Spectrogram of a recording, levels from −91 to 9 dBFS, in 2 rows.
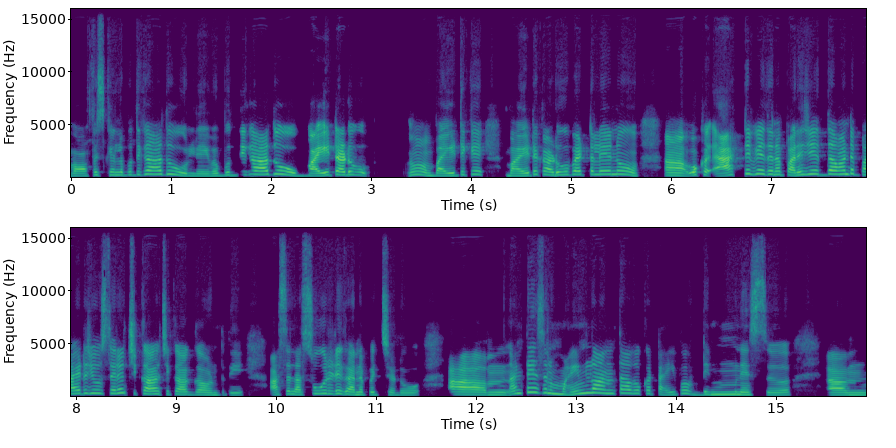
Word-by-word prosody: ఆఫీస్‌కెళ్ళబుద్ధి 265 +4 -7
కాదు. 340 0 +1 0.2
లేవబుద్ధి 210 +8 -6
కాదు. 335 +2 +5 0.3
బయట 235 +5 +6
అడుగు 290 +6 -2 0.4
హ్మ్. 280 -3 -2
బయటకి, 255 +10 -1 0.3
బయటకి 225 +9 0
అడుగు 270 +2 +1
పెట్టలేను. 320 +1 +1 0.5
ఆహ్, 230 -1 +5
ఒక - - -2 0.2
యాక్టివ్ 370 -1 +3
ఏదైనా 330 -3 +1
పని 250 +2 +5
చేద్దామంటే 350 +1 +2
బయట 300 +3 +2
చూస్తేనే 325 +1 -2
చికాకు 270 -1 +2
చికాకుగా 230 -4 -2
ఉంటది. 180 0 -11 0.4
అసలా 235 -1 -3
సూర్యుడు 295 0 -3
కనిపిచ్చడు.ఆహ్, 215 +1 -1
హ్మ్, 205 - -6 0.2
అంటే 330 +8 -2
అసలు 365 -4 -2
మైండ్‌లో 315 - 0
అంతా 315 +2 -4
అదొక 305 -1 -8
టైప్ 215 +8 -10
ఆఫ్ 210 - -15
డిమ్‌నెస్ 220 -1 -3 0.7
ఆహ్, 200 -1 0
270 Hz, 130 wpm, -23 LUFS, 220-315 Hz, 0.7 s, బయట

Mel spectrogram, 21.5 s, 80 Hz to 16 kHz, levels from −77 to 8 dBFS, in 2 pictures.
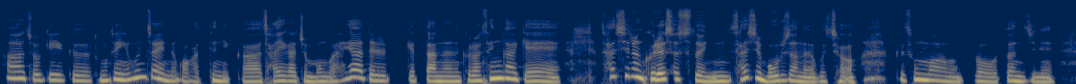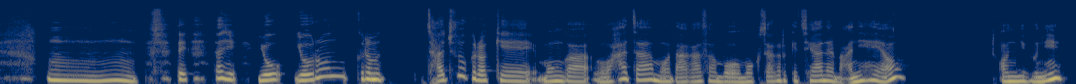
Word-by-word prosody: '아 265 -1 +2
저기 210 -3 -4
그 190 -3 -5
동생이 210 +3 +2
혼자 295 +4 +2
있는 200 -6 +2
것 170 - -6
같으니까 165 -1 -4
자기가 180 +1 -4
좀 170 -1 -3
뭔가 165 +1 -3
해야 275 - -1
되겠다.'는 180 -4 -2
그런 190 0 0
생각에 190 - +4 0.4
사실은 335 -2 +2
그랬을 240 0 +4
수도 200 -4 -2
있는 170 +1 +2
사실 260 +4 +3
모르잖아요, 180 -4 +1
그쵸? 165 -1 -4 0.4
그 225 - -6
속마음은 195 -7 +2
또 170 -3 -3
어떤지. 155 -2 -2 0.7
음. 190 -2 +3 0.4
근데 225 -2 +1 0.3
사실 255 -5 +4 0.3
요 210 +2 +4 0.2
요런 320 - +1
그러면 235 -3 +5 0.4
자주 225 - -4
그렇게 195 -6 -1
뭔가 175 -6 -2
어 190 -7 -5
"하자." 220 +2 -2
뭐 170 -4 +1
"나가서 165 +4 -6
뭐 155 -2 -3
먹자." 160 +3 -6
그렇게 185 -1 -5
제안을 185 +1 -1
많이 145 +4 0
해요? 210 - +1 0.9
언니분이? 170 - +4
190 Hz, 285 characters per minute, -23 LUFS, 170-225 Hz, 0.9 s, 그러면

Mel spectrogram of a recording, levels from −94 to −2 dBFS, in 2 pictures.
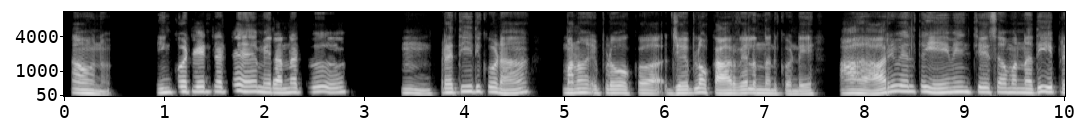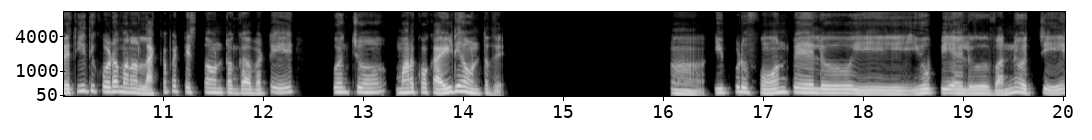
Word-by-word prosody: అవును. 125 -6 +3 0.6
ఇంకోటేంటంటే 195 +4 +1 0.2
మీరన్నట్టు 170 +2 +1 0.9
హ్మ్. 140 -4 -1 0.2
ప్రతీది 195 +6 +1
కూడా, 145 -9 +2 0.6
మనం 155 +3 +4
ఇప్పుడు 140 +1 -1
ఒక 130 - -19 0.4
జేబు‌లో 135 +4 +3
ఒక 145 - -10
6000 135 +3 +2
ఉందనుకోండి. 115 -3 -1 0.4
ఆ - - +4 0.3
6000తో 200 +5 +1 0.2
ఏమేం 185 +3 +2
చేశామన్నది 170 -1 +1 0.2
ప్రతీది 215 +9 0
కూడా 190 +1 +3
మనం 160 -3 +2
లెక్కపెట్టిస్తా 175 +4 -4
ఉంటాం 150 -2 -3
కాబట్టి, 135 +5 -2 0.6
కొంచెం 175 0 0 0.4
మనకొక 170 0 0 0.2
ఐడియా 200 +2 +3
ఉంటది. 130 -8 -6 1.7
ఆ! - - -1 0.5
ఇప్పుడు 175 +4 -2
ఫోనుపే‌లు, 155 0 +1 0.4
ఈ - - 0 0.5
యూపీఐలు 145 -3 +1 0.2
ఇవన్నీ 120 +9 -1
ఒచ్చి 145 -1 -5
160 Hz, 100 wpm, -22 LUFS, 140-180 Hz, 1.7 s, మనం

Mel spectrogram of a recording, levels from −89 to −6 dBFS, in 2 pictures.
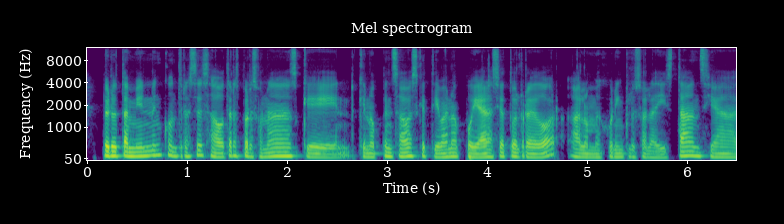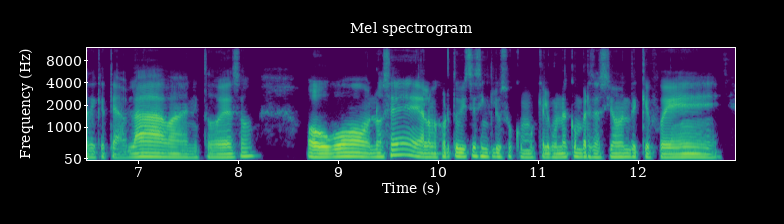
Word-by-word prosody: pero, 140 -1 +7
también 130 0 +5
encontraste 145 -2 -2
a 110 - +3
otras 135 +5 +1
personas 130 +1 +2
que 95 -6 -1
que - - -3
no 105 -1 -2
pensabas 125 +1 +2
que 130 - -2
te 125 -5 -4
iban 105 +2 +2
a - - +2
apoyar 105 -3 +3
hacia 115 +2 -1
tu 125 - -2
alrededor, 100 -3 +1
a 115 -6 -1
lo 100 - 0
mejor 100 +2 -4
incluso 105 0 -4
a - - -7
la 95 - -3
distancia 105 0 0
de 95 - -6
que - - -9
te 90 - -7
hablaban 105 0 +1
y 95 - -10
todo 95 0 -4
eso. 125 +6 -3 0.5
O 105 -2 +4
hubo, 115 +1 +4
no 110 +1 -2
sé, 160 +1 -1
a 110 - +1
lo 105 - 0
mejor 110 +2 -4
tuvistes 125 +1 -1
incluso 115 -3 -4
como 100 -1 -7
que 100 - -8
alguna 100 +1 -2
conversación 110 -1 -3
de 110 - -4
que 100 - -5
fue, 95 0 -1
110 Hz, 220 wpm, -23 LUFS, 100-125 Hz, 0.5 s, pero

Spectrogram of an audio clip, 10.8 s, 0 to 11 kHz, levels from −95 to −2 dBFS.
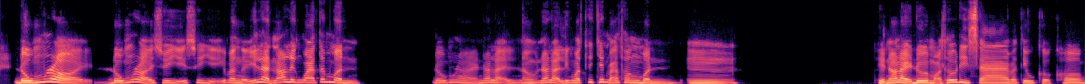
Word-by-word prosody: Đúng 245 +5 +6
rồi, 250 - +4 0.2
đúng 240 +5 0
rồi, 215 -11 0
suy 245 +2 -3
diễn, 205 +3 -3
suy 255 +1 -4
diễn 225 +4 -6
và 260 - 0
nghĩ 205 +2 -1
là 300 -4 +3
nó 275 +5 -1
liên 310 -3 -1
quan 275 -1 0
tới 335 - -3
mình. 245 -11 -1 0.8
Đúng 240 +3 -6
rồi, 235 -8 -7
nó 255 +4 -4
lại, 240 -4 -4
ừ, 220 -1 -4
nó 265 - -1
lại 270 - 0
liên 245 +2 -3
quan 245 - 0
tới 305 - -4
chính 315 0 -2
bản 255 +1 -2
thân 270 -2 -1
mình. 200 -3 -2
Ừm. 215 -2 -1 1.4
Thì 220 - +3
nó 240 +5 +4
lại 255 -5 +6
đưa 235 +3 +6
mọi 200 -4 -1
thứ 280 +2 +3
đi 285 -4 +1
xa 230 -2 +1
và 205 - -3
tiêu 225 +2 -2
cực 190 -3 -8
hơn 225 -1 -2
240 Hz, 240 wpm, -23 LUFS, 220-270 Hz, 1.4 s, Đúng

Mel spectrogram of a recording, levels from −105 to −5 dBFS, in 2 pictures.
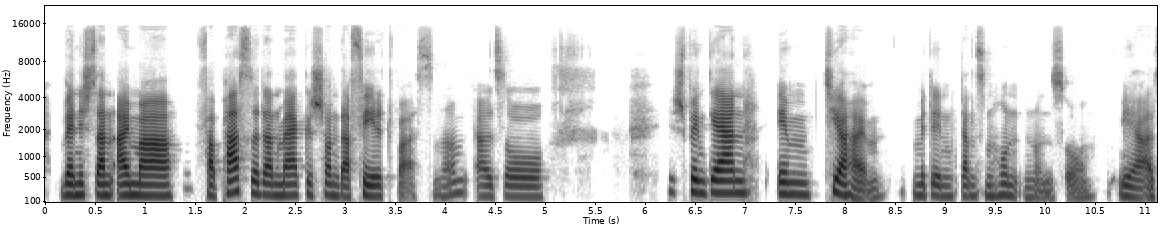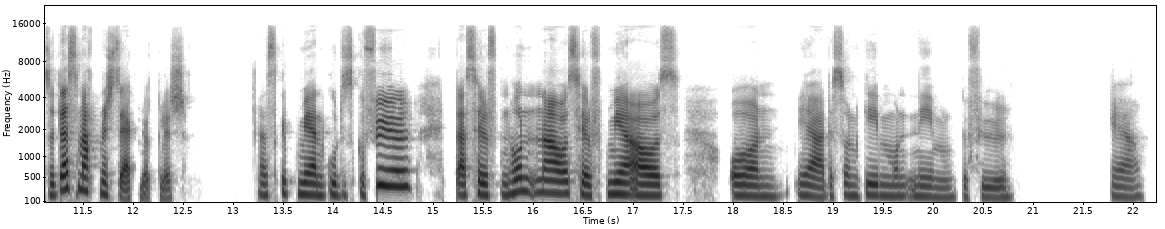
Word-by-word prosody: Wenn 185 0 +4
ich's 185 -1 -3
dann 185 -1 +5
einmal 180 -1 +5 0.2
verpasse, 215 +4 +4
dann 185 -2 +1
merke 185 +1 +1
ich 180 - -1
schon, 185 -3 -2
da 165 -1 +2
fehlt 170 -1 -2
was, - - -11
ne? 200 +7 -13
Also 165 -1 -6 1.2
ich 230 - -9
bin 225 -3 +2
gerne 215 -1 +5 0.3
im 200 -2 -2
Tierheim 180 - +1 0.2
mit 180 -1 -9
den 170 -2 -6
ganzen 170 0 -8
Hunden 175 -5 -9
und - - -14
so. - - -12 0.3
Ja, 165 -4 -3
also 185 - -4
das 265 +9 +4
macht 250 -5 +2
mich 200 -2 -3
sehr - - -1
glücklich. - - -12 0.7
Das 185 -1 -10
gibt 215 0 -8
mir 195 -1 +3
'n 180 -2 0
gutes 190 0 -6
Gefühl, 325 - +3 0.4
das 180 0 -1
hilft 185 -3 -1
'n 185 - -5
Hunden 225 -1 -1
aus, 210 -1 +4
hilft 180 -1 -2
mir 200 -1 +3
aus 180 -1 +2 0.5
und, 170 -2 -3
ja, 175 -5 -3
das 165 0 -14
ist - - -13
so 190 - -9
'n 175 -2 -9
Geben-und-Nehmen-Gefühl. 160 -4 -8 1.0
Ja. 165 -1 -11
180 Hz, 145 wpm, -24 LUFS, 170-200 Hz, 1.2 s, dann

